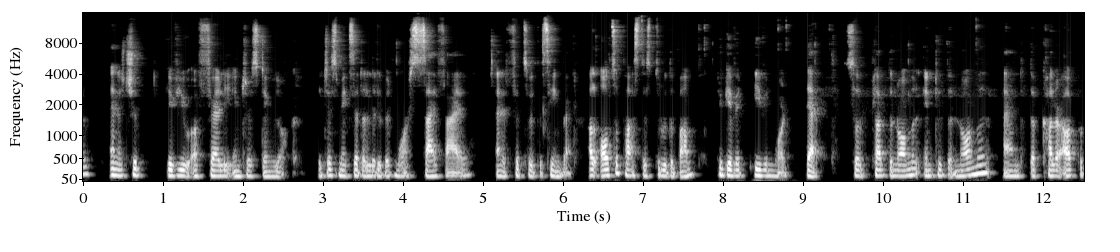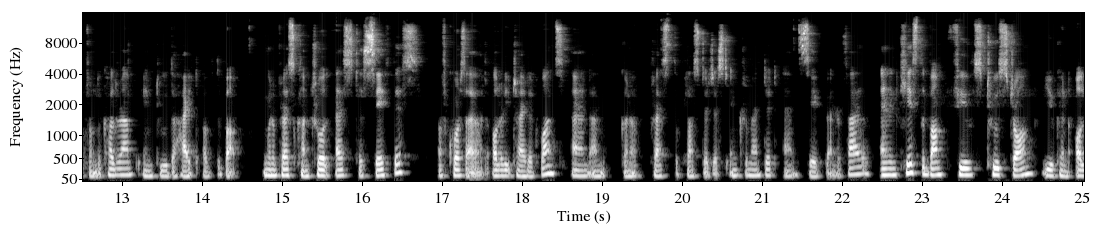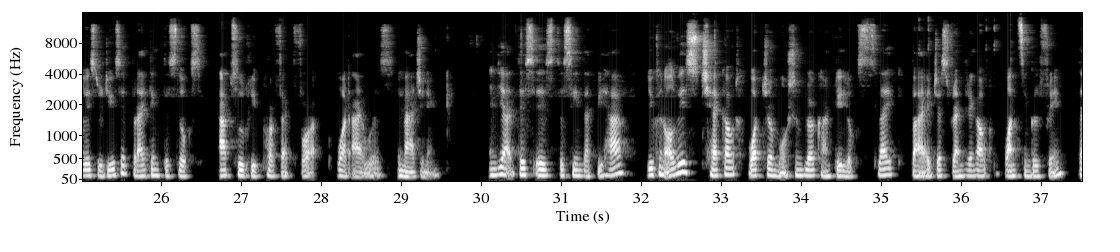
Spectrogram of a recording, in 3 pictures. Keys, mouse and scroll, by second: 5.8-6.5 scroll down 3, 5.8 middle click, 6.7 shift+a, 9.0 click, 9.6-11.4 drag, 12.2-14.8 drag, 15.9 ctrl+s, 28.9 KP_0, 29.2 scroll down 3, 29.8 shift+space, 30.1 shift+space, 30.8 shift+space, 32.6 shift+space, 33.3 shift+space, 35.6-37.5 drag.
